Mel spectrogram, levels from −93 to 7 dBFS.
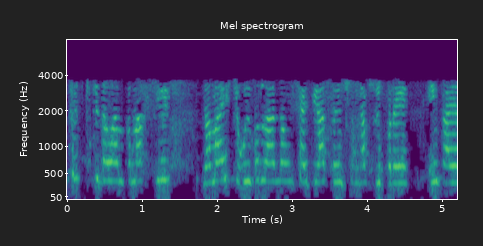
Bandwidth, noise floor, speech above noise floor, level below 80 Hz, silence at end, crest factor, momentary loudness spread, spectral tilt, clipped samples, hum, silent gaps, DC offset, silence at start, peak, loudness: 3.8 kHz; -44 dBFS; 19 dB; -64 dBFS; 0 s; 18 dB; 8 LU; -7 dB/octave; under 0.1%; none; none; under 0.1%; 0 s; -8 dBFS; -26 LUFS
